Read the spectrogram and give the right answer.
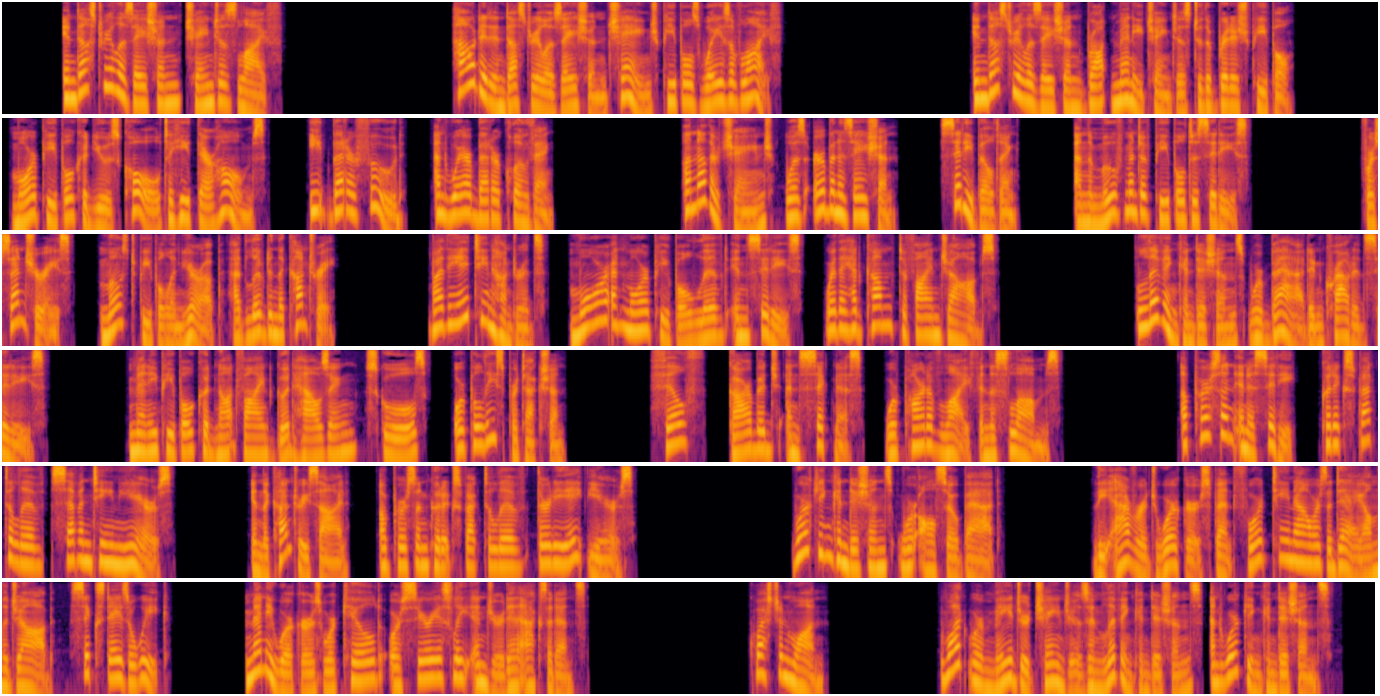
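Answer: Cities became crowded and dirty, with poor housing, schools and police protection, and shorter lives; workers worked 14 hours a day, 6 days a week, and accidents were common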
